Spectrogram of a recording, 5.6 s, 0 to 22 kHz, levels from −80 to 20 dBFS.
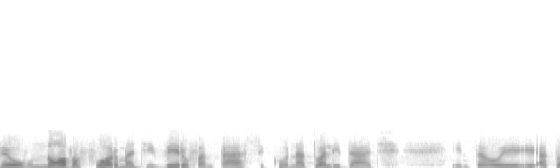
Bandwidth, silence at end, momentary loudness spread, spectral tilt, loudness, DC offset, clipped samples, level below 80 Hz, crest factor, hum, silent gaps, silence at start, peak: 7.4 kHz; 0 s; 20 LU; -1.5 dB/octave; -41 LUFS; under 0.1%; under 0.1%; under -90 dBFS; 22 dB; none; none; 0 s; -20 dBFS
